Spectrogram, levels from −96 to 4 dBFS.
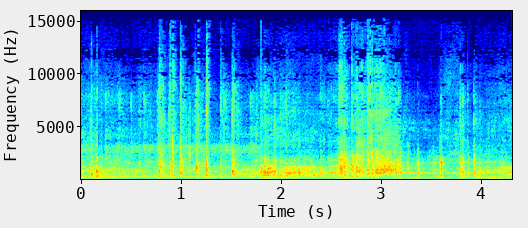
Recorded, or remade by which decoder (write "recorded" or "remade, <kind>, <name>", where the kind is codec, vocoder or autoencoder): remade, vocoder, BigVGAN v2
